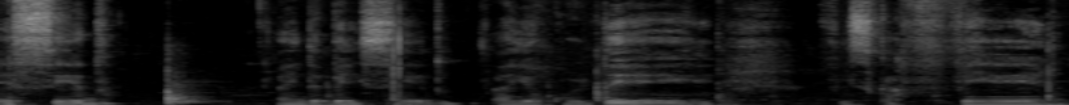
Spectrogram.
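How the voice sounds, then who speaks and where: Her voice is very deep and low in pitch, somewhat breathy, with a dark, mellow tone. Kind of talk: casual vlog talk. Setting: at home. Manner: soft-spoken, quieter than usual.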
